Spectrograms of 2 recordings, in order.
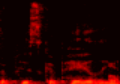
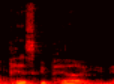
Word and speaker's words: Episcopalian: I said a word wrong. What did I say? – I don't remember how you say it. You said it, but it's Episcopalian. – Episcopalian.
